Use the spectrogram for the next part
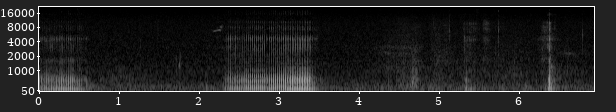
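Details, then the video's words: Sleeping French Bulldog indoors, snoring very loudly: a short snore at the start, then one long, heavy, rattling snore lasting about a second, followed by faint clicks and small rustling sounds. "my dog snoring extremly loud!"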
